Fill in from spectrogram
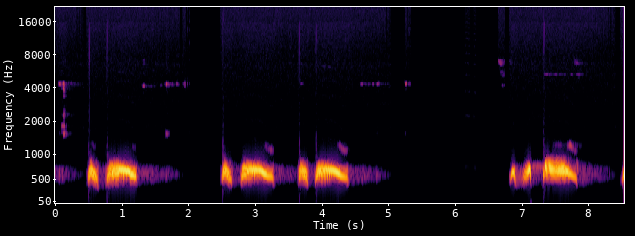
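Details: Spotted dove calling to provoke wild birds, low hoarse phrases of a short note and a longer falling coo, given in an uneven series with a long silent gap before the last phrases.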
